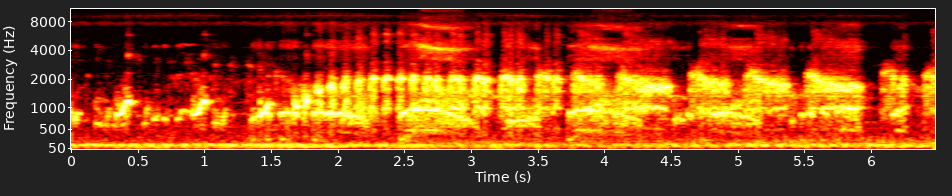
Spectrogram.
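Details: White-breasted waterhen calling during trapping with hanging snares, described as remarkably fierce; harsh, croaking notes repeat rapidly and overlap almost continuously, with a steady low hum underneath.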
